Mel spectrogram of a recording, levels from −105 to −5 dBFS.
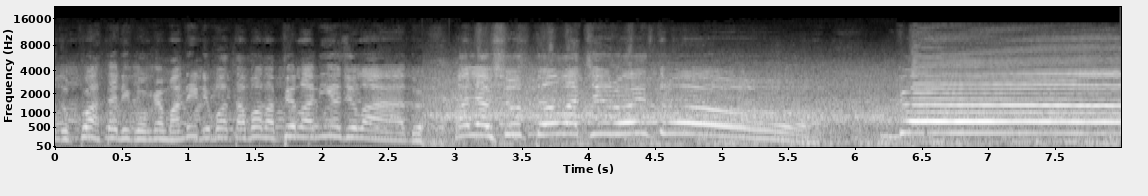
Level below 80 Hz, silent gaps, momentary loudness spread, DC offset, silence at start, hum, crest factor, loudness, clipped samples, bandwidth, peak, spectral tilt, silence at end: -50 dBFS; none; 15 LU; 0.4%; 0 s; none; 14 dB; -16 LUFS; under 0.1%; 11 kHz; -2 dBFS; -5 dB/octave; 0 s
